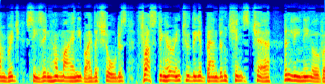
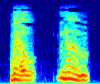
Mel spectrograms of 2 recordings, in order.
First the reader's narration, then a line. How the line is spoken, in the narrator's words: sobbed Hermione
